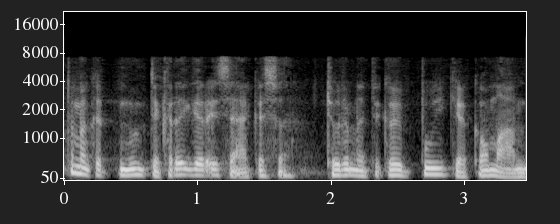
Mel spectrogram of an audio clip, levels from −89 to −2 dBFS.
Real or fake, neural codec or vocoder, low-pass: fake; codec, 16 kHz, 1.1 kbps, Voila-Tokenizer; 7.2 kHz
